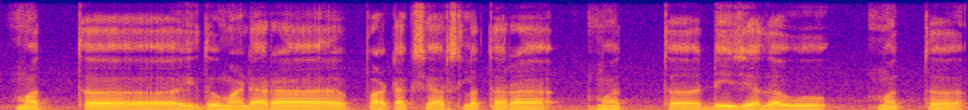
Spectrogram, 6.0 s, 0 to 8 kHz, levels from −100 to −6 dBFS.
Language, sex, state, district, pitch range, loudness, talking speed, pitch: Kannada, male, Karnataka, Bijapur, 105-110 Hz, -16 LUFS, 60 wpm, 110 Hz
